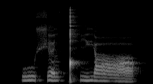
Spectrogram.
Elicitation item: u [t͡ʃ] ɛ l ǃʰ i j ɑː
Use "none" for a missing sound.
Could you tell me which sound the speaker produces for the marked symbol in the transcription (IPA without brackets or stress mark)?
ʃ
